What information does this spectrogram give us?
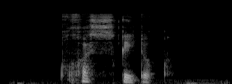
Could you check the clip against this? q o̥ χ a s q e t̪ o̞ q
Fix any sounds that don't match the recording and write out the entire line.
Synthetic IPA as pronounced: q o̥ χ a s q e t̪ o̞ q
